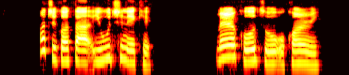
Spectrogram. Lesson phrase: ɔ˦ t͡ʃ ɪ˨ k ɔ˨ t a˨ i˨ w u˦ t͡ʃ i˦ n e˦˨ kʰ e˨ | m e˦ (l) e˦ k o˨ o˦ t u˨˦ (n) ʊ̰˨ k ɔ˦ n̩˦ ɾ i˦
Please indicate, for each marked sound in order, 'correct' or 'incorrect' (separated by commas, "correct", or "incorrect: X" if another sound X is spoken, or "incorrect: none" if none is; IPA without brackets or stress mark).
incorrect: ɾ, incorrect: none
